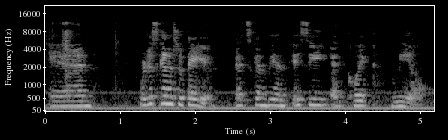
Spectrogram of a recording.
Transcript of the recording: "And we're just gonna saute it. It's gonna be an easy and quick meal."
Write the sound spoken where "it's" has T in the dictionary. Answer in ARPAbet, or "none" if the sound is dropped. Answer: T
